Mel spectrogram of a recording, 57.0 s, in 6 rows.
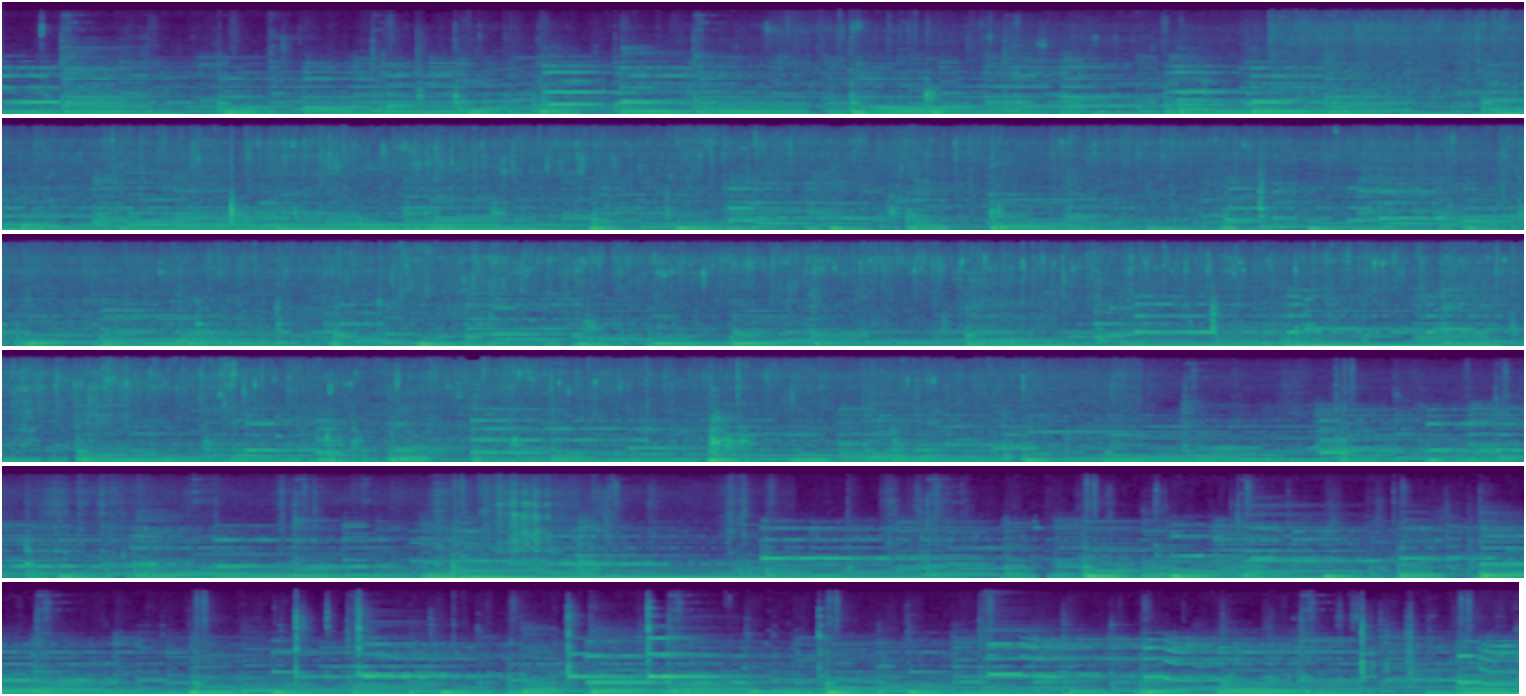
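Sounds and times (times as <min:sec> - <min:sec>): background music with bass: 0:00.0 - 0:57.0
slices sizzling in frying oil: 0:04.4 - 0:42.8
wooden spatula scraping: 0:07.8 - 0:35.8, 0:37.7 - 0:42.8.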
